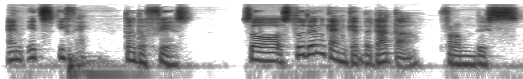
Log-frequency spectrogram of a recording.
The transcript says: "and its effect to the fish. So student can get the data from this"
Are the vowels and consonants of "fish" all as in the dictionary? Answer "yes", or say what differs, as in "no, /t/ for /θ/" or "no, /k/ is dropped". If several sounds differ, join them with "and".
no, /s/ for /ʃ/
